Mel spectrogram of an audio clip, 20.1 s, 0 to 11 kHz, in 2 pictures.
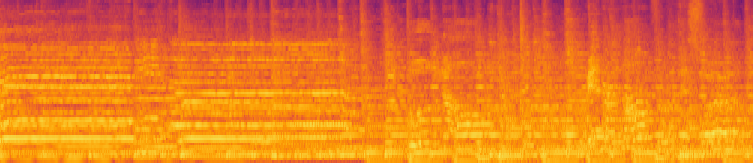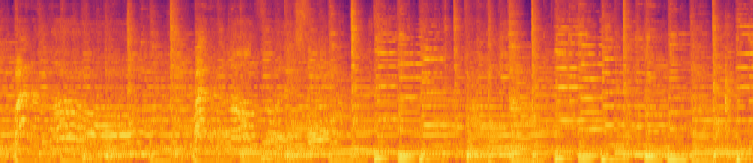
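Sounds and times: person singing: 0:00.0 - 0:07.1, 0:07.7 - 0:16.7
fiddle: 0:00.0 - 0:20.0
strummed acoustic guitars: 0:00.0 - 0:20.0
upright bass: 0:00.0 - 0:20.0.

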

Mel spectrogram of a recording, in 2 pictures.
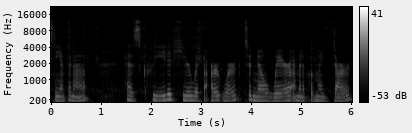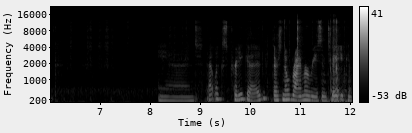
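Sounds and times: marker strokes on cardstock: 0:00.0 - 0:09.3.

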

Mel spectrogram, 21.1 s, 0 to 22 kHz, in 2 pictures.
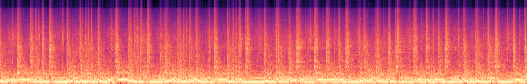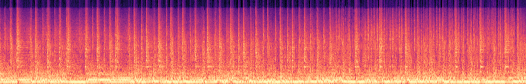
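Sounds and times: fast drum strokes: 0:00.0 - 0:21.0.

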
